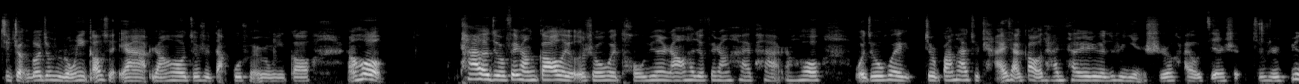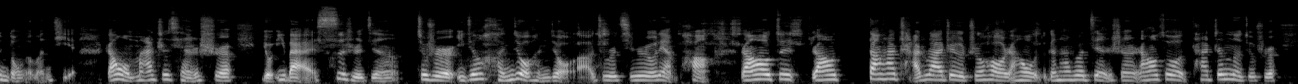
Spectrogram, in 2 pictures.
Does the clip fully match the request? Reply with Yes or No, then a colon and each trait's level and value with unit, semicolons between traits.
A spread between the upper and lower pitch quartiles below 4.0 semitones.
Yes: average, 2.9 semitones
